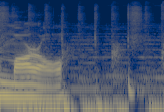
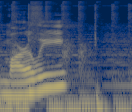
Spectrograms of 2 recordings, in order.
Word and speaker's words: Marle: pronounced her name wrong I've always called her Marl like rhymes with Carl but is her name is it Marley Marley okay that's that's what I thought I'm going to I'm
